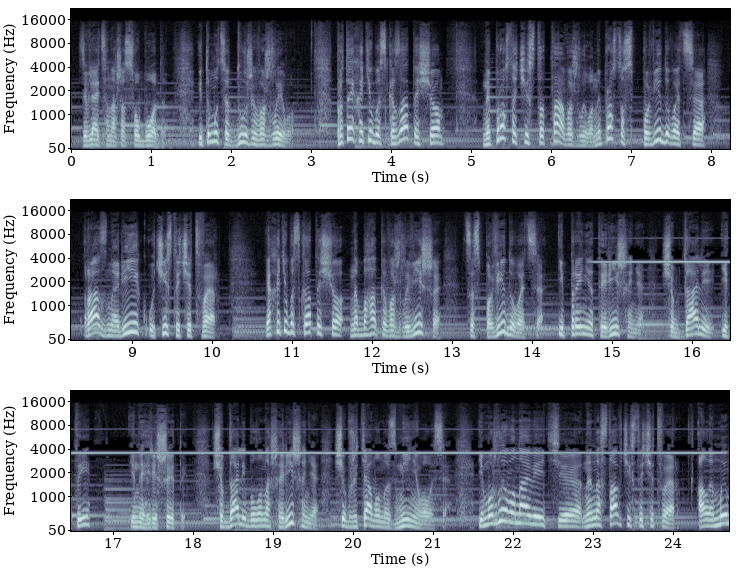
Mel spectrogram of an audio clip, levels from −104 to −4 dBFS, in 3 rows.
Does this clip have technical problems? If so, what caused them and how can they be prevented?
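Yes. From 14.64 s to the end, a thin feedback whistle near 3.6 kHz sits roughly 10 dB below the sound, likely from a speaker-to-microphone loop held just short of runaway. It swells and fades slowly and never builds, unlike a full howl or a steady electrical tone. Lowering monitor gain, moving the microphone away from loudspeakers, or notching 3.6 kHz would prevent it.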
